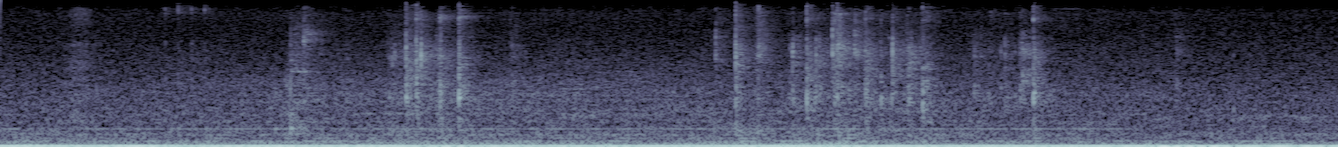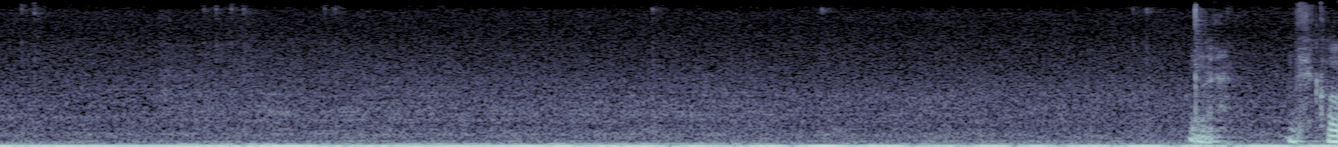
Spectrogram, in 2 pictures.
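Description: Computer keyboard typing in short bursts of clicky keystrokes, fairly quiet and close, with pauses between runs and a low steady hum beneath.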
